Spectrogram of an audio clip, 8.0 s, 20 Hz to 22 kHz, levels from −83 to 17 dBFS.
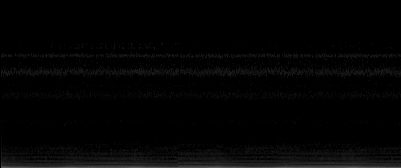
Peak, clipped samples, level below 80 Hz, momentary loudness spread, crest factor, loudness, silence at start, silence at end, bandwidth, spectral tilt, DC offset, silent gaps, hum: -40 dBFS; under 0.1%; -50 dBFS; 4 LU; 10 dB; -53 LUFS; 0 s; 0 s; 16.5 kHz; -6 dB/octave; under 0.1%; none; 50 Hz at -55 dBFS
